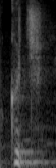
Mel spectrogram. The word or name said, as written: pkïtx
